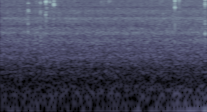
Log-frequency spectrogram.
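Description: Steady low background rumble and hiss, with no distinct event and only a faint tick near the end.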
